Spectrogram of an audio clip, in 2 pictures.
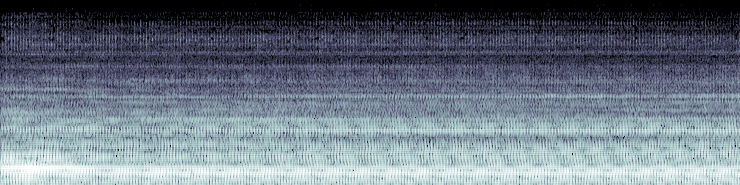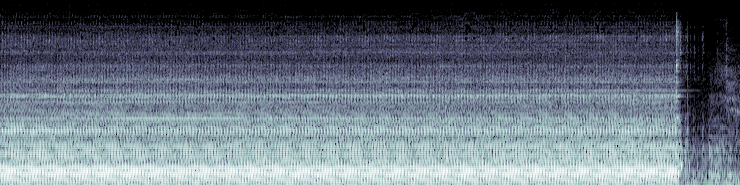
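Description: Bulldog Winch on-board portable air compressor running steadily with a loud, constant mechanical buzz and hum for about fourteen seconds before abruptly cutting off.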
